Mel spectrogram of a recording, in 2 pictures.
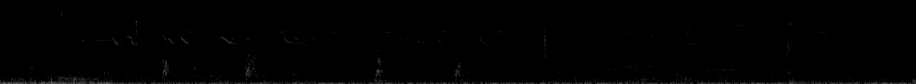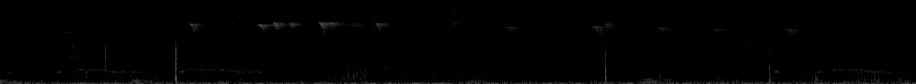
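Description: Faint bird calls: many short, high falling chirps repeating throughout, over a quiet background with a few light clicks.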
